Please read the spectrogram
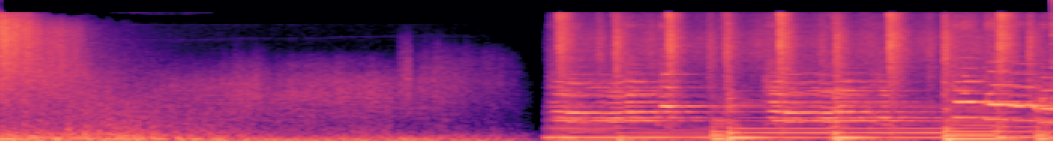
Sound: whooshing sounds

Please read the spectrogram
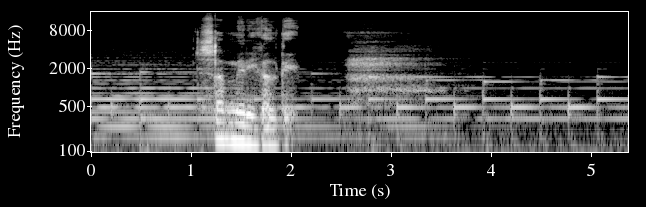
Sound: sighs

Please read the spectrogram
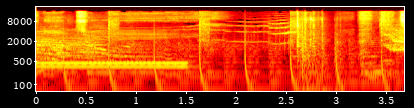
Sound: dial tone; door closing sound effect; car tires screech

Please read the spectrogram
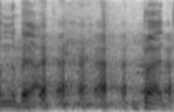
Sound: audience laughing

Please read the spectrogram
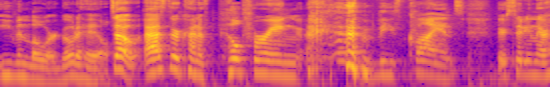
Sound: laughs

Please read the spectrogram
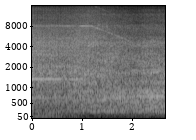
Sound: machine noise

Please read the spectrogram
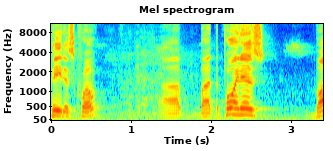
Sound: laughter

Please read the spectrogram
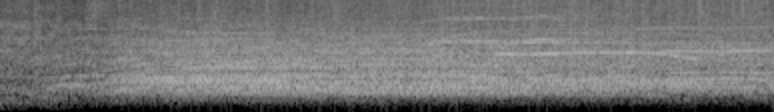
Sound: audience applauds and cheers

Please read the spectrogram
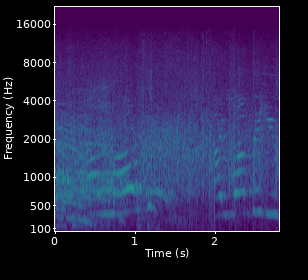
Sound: audience applauds

